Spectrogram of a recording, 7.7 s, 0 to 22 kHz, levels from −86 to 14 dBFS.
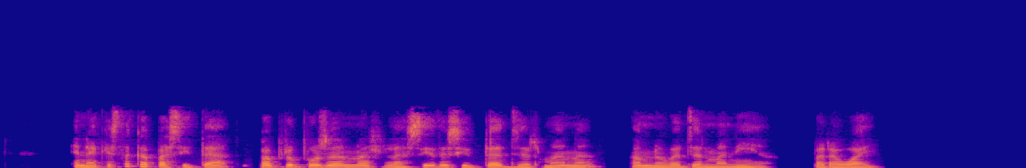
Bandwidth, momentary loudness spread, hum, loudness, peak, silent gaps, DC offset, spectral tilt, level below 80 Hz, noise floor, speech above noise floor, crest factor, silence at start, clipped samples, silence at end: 8 kHz; 6 LU; none; -19 LUFS; -2 dBFS; none; under 0.1%; -6 dB/octave; -58 dBFS; -88 dBFS; 70 dB; 16 dB; 0.55 s; under 0.1%; 1.1 s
